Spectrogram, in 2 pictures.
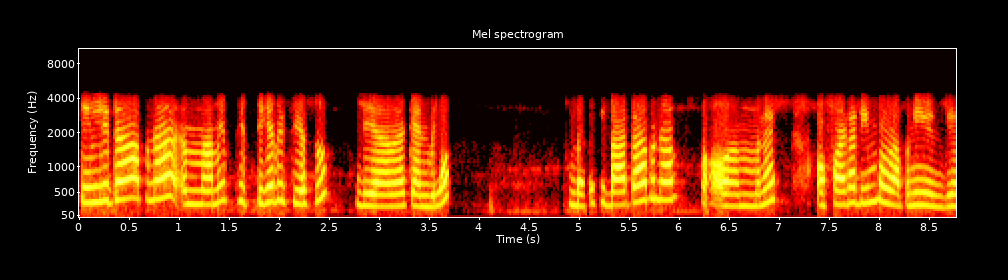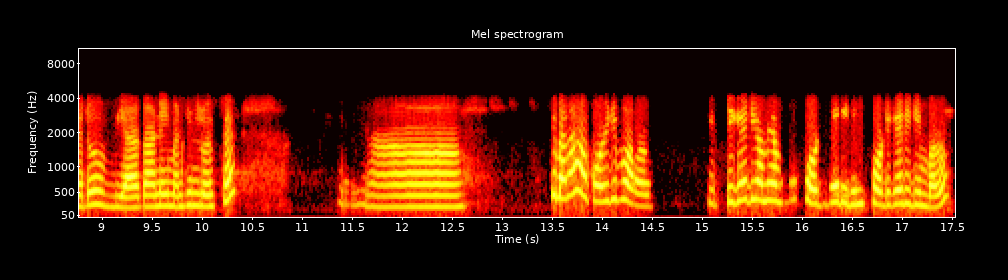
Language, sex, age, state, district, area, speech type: Assamese, female, 18-30, Assam, Golaghat, urban, conversation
